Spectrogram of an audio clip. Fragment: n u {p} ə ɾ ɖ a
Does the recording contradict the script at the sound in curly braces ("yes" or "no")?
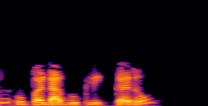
no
